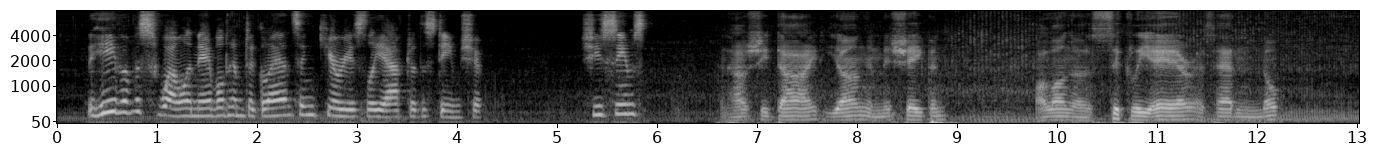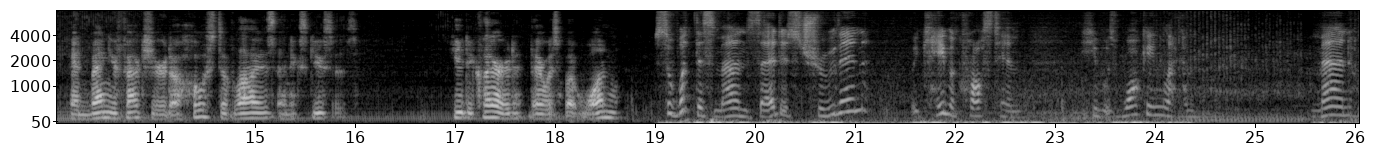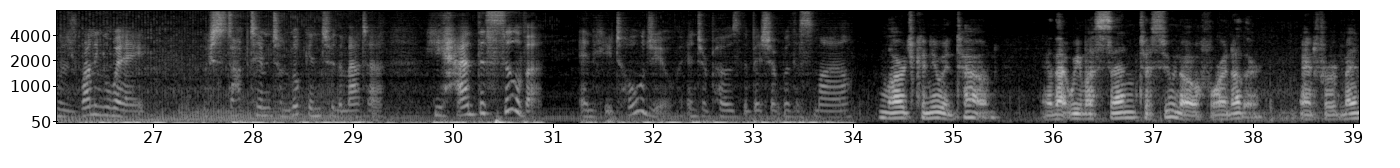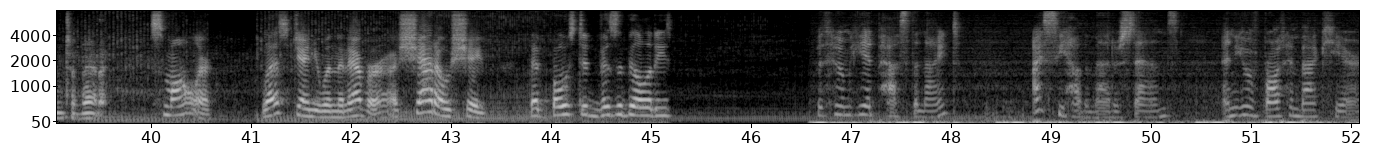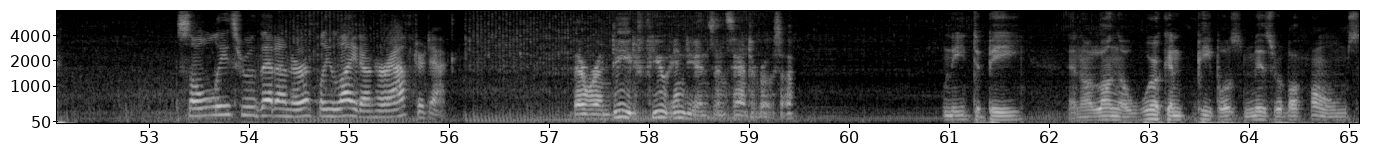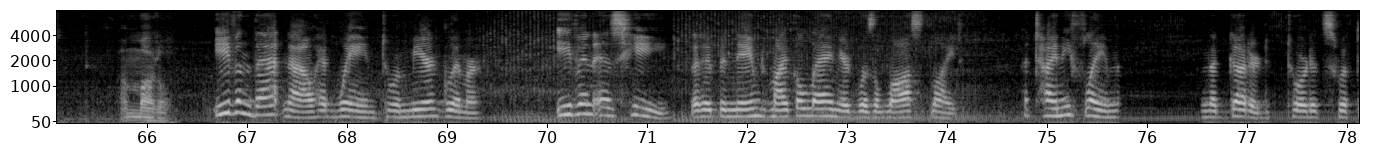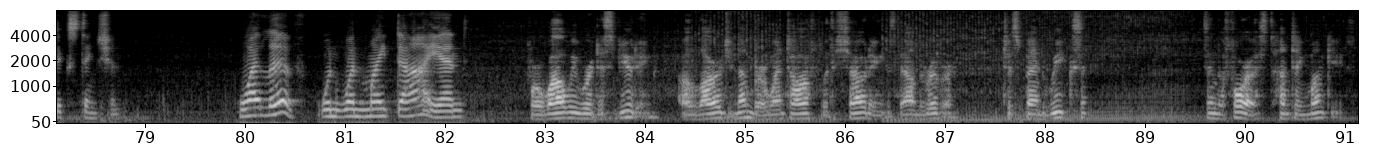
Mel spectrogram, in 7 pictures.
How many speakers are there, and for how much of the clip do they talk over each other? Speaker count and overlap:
4, no overlap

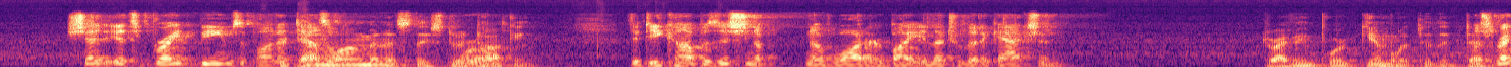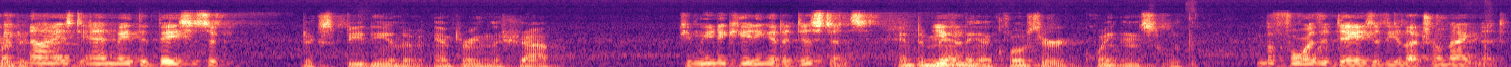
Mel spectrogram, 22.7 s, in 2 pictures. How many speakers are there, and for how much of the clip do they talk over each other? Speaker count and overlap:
2, about 12%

